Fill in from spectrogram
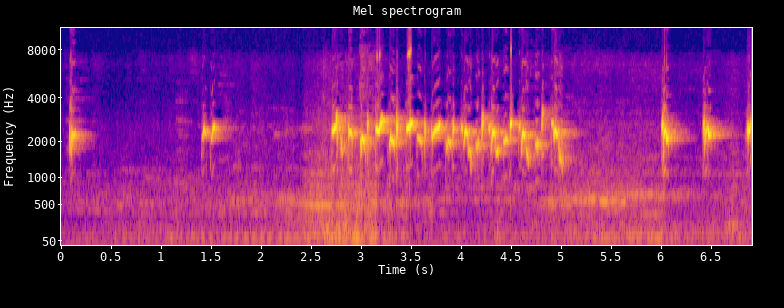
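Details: Yellow-vented bulbul fighting lure in 'gacor plong' style: isolated sharp chirps, then a two-second run of rapid tumbling notes, then more single chirps, with faint low noise in between.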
